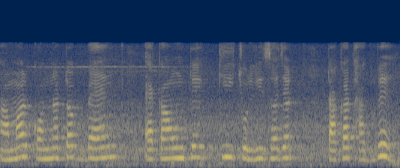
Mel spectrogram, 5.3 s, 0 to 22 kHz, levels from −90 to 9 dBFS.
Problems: none marked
